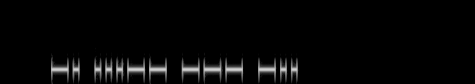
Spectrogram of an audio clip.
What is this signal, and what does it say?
Morse code, heard as a keyed tone, about 22 wpm, 700 Hz. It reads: N3OD
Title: USA Call Signs - 4 Characters - Repeated 2x - 22wpm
